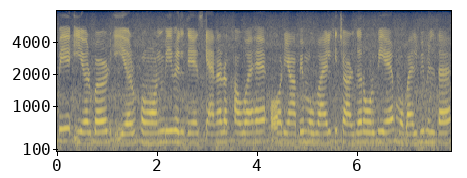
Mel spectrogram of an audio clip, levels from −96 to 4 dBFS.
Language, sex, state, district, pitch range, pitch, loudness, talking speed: Hindi, female, Rajasthan, Bikaner, 220-235 Hz, 225 Hz, -14 LUFS, 175 wpm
